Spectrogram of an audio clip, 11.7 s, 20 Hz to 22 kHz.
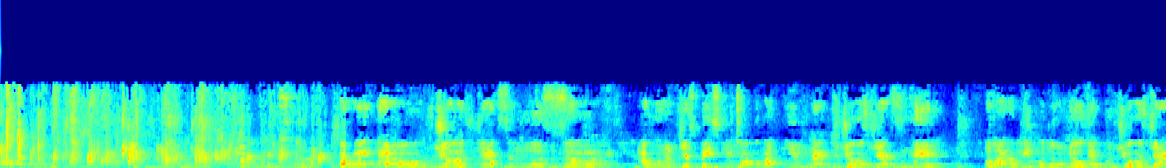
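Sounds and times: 
audience applause: 0.0 - 3.4
speech: 3.4 - 11.6.

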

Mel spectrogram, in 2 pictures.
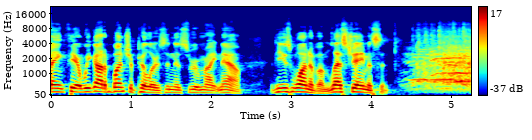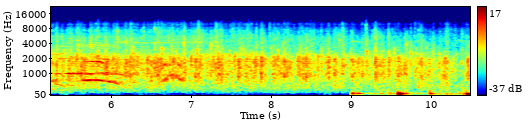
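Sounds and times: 
speech: 0.0 - 4.8
crowd applauding to welcome a speaker: 4.4 - 10.4
low thumps and rumbles: 9.0 - 10.4.

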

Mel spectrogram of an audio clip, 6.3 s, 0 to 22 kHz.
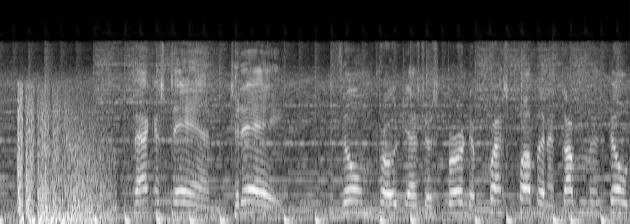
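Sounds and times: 
police guns firing into the air at a protest: 0.2 - 1.6
speech: 1.4 - 6.3.

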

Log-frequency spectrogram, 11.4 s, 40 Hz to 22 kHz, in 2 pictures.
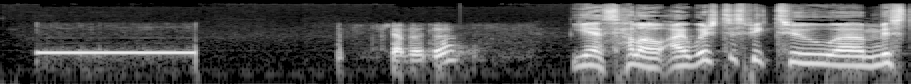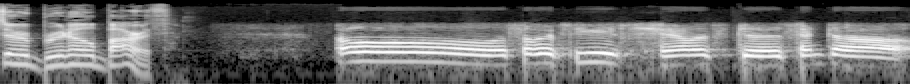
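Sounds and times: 
telephone ring tone as an outgoing call is placed: 0.2 - 1.2
speech: 2.4 - 6.8, 7.8 - 8.0, 8.9 - 11.3.

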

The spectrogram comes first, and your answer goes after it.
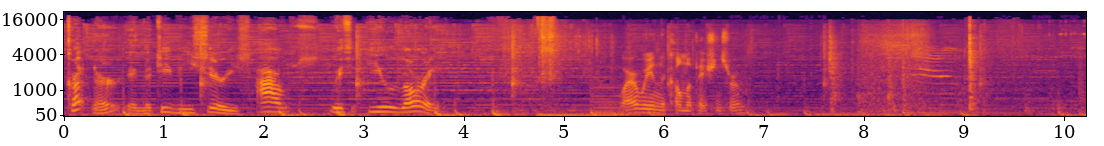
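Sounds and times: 
speech: 0.0 - 4.0, 5.6 - 7.0
cat meowing in a coma patient's room: 8.3 - 9.2.

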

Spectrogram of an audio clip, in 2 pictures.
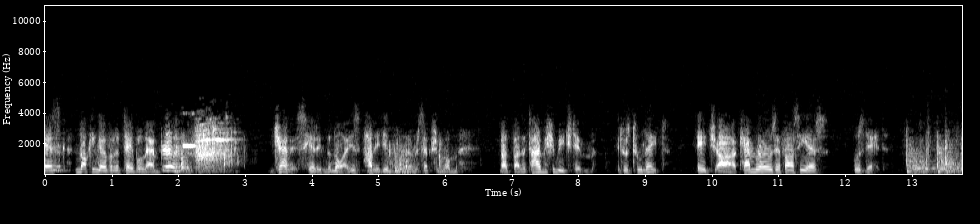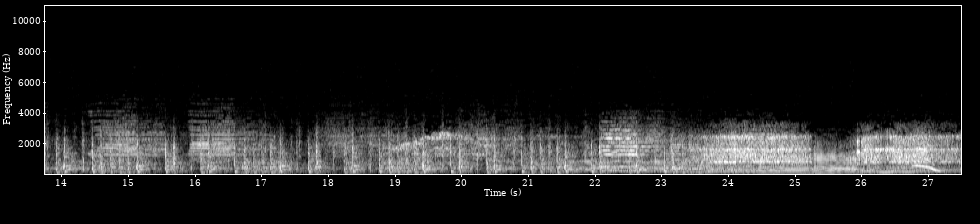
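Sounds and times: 
speech: 0.0 - 2.6, 3.4 - 13.2
car engine droning and revving while driving: 14.4 - 27.4.

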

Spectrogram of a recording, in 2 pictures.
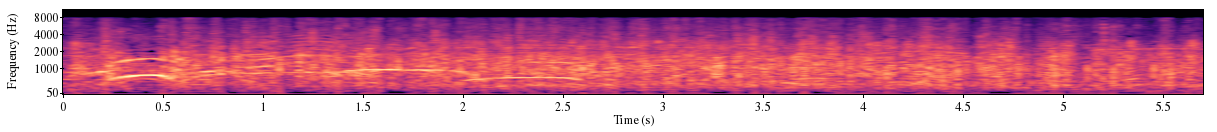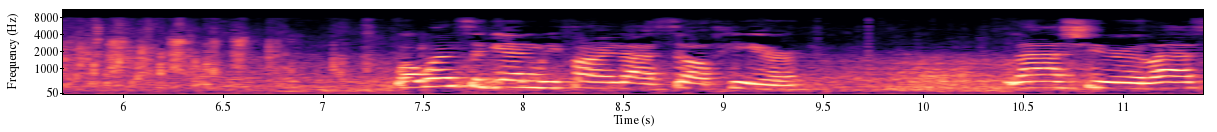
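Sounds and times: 
crowd whooping: 0.0 - 3.0
audience applauding: 0.0 - 6.9
speech: 7.4 - 9.5, 10.4 - 11.3.

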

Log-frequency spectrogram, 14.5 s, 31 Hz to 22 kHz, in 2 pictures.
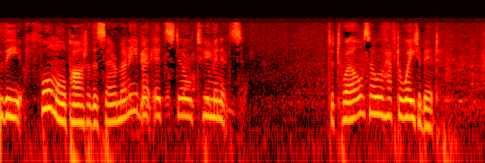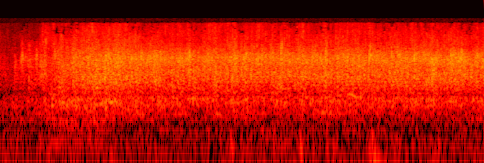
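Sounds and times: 
speech: 0.0 - 3.7, 4.9 - 6.8
large audience clapping at a partnership ceremony: 7.0 - 14.5.

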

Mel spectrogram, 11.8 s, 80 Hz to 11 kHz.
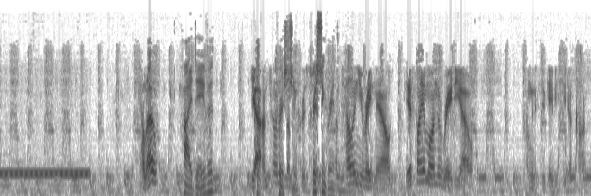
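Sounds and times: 
telephone line tone humming: 0.0 - 1.9
speech: 2.8 - 11.8.

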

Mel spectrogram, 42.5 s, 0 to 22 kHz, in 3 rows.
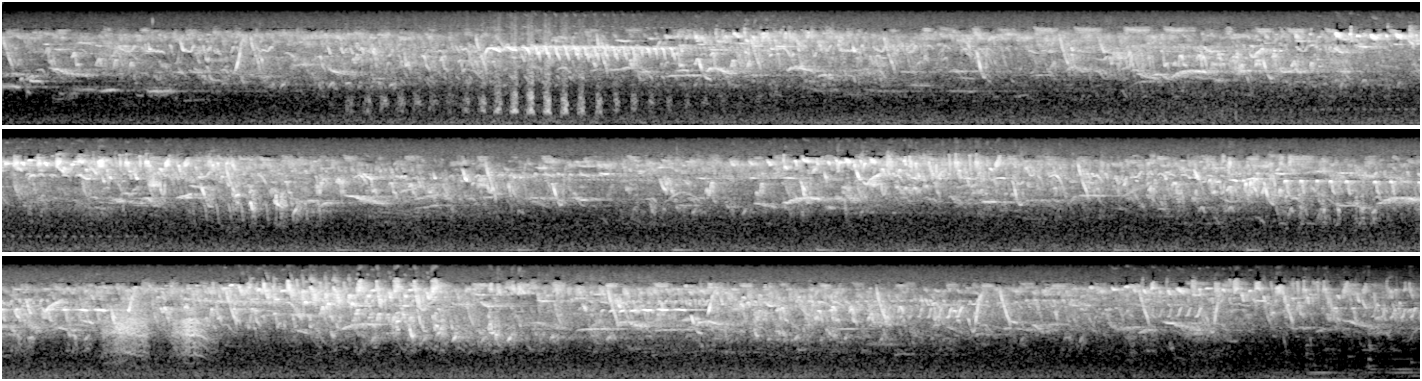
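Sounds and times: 
dawn chorus of many birds chirping and trilling: 0.0 - 42.5.

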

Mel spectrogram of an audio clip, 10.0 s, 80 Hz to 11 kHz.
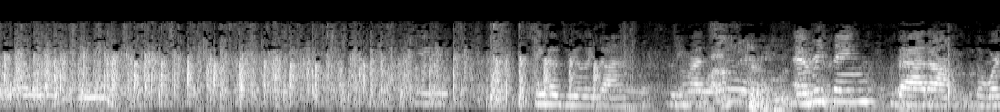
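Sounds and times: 
roomful of people clapping: 0.0 - 6.2
speech: 5.4 - 9.9.

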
